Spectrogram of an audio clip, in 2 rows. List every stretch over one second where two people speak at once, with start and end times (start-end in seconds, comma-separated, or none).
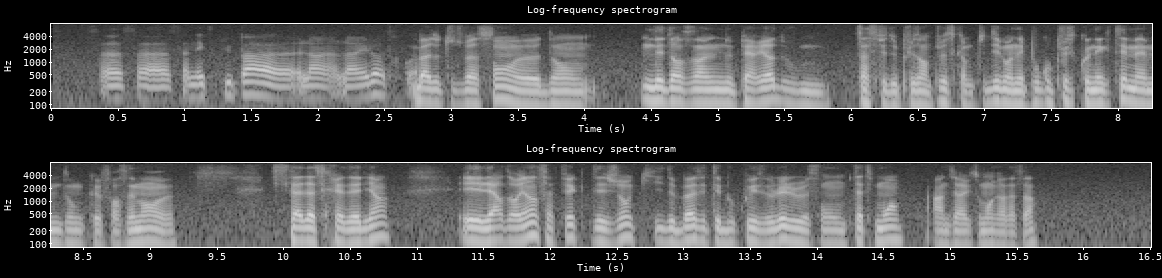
none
